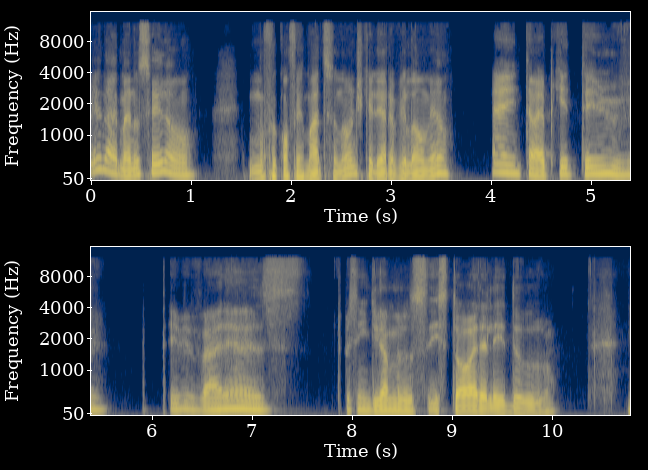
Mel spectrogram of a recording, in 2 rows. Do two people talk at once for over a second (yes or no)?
no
